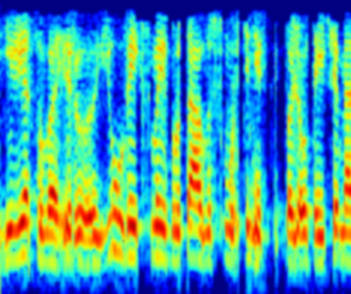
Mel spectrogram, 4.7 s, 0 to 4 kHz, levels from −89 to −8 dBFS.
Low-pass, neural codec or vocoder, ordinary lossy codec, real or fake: 3.6 kHz; codec, 16 kHz, 4 kbps, FunCodec, trained on LibriTTS, 50 frames a second; MP3, 24 kbps; fake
